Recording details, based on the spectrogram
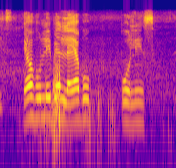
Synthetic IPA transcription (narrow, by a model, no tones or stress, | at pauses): jaɦʊlɪbɛl̩lajabʊpʼoliːsḁ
